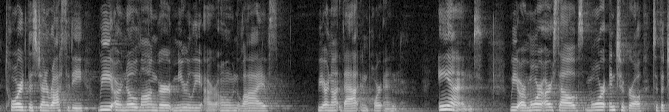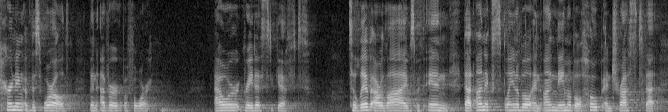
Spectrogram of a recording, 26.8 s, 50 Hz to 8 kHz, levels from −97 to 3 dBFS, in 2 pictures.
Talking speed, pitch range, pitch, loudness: 110 wpm, 175-205 Hz, 190 Hz, -23 LUFS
